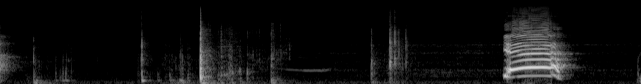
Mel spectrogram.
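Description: Handling of a plastic takeout container and its lid: a few sharp clicks and knocks, the loudest about two seconds in. A man's short high-pitched vocal exclamation follows near the end.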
